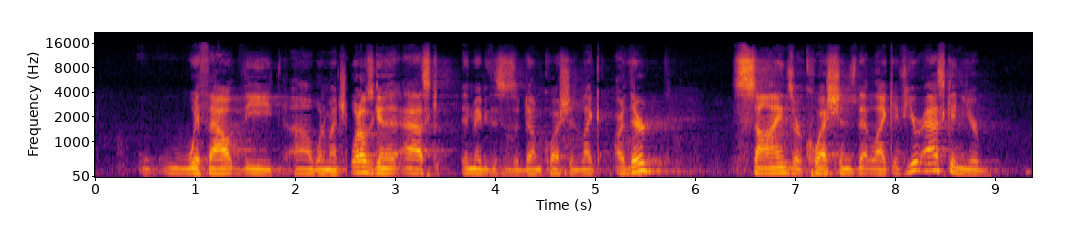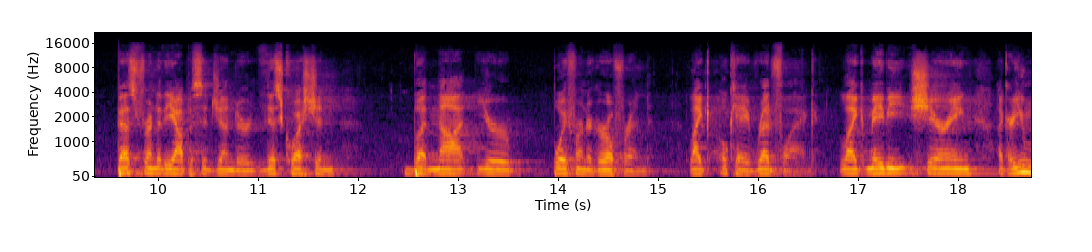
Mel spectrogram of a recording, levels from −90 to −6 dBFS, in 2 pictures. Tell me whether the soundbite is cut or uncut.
cut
